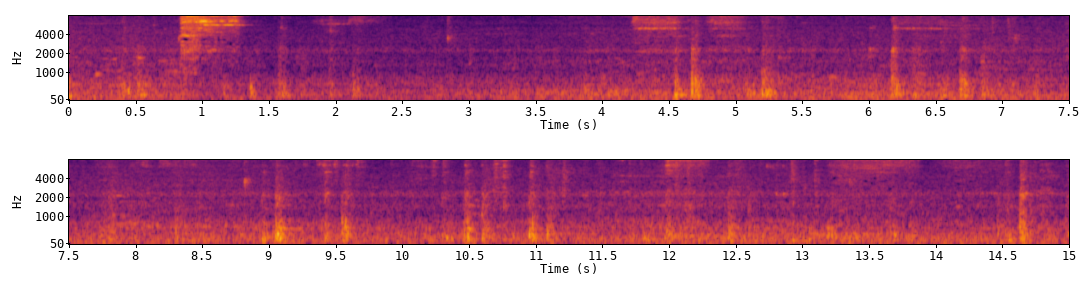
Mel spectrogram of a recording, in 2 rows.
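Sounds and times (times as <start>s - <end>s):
train wheels rumbling on rail: 0.0s - 15.0s
wheels clacking over rail joints: 4.5s - 15.0s.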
